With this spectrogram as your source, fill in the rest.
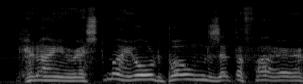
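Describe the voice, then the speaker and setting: In a put-on character voice, a man talks at a fairly slow pace and high pitch with fairly even intonation. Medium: game stream.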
